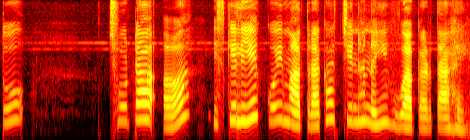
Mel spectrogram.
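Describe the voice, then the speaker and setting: A woman teaching Hindi, reciting syllables one by one with careful, drawn-out pronunciation. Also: high voice, lively intonation, fairly bright tone, dry recording. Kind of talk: slow syllable-by-syllable recitation lesson.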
